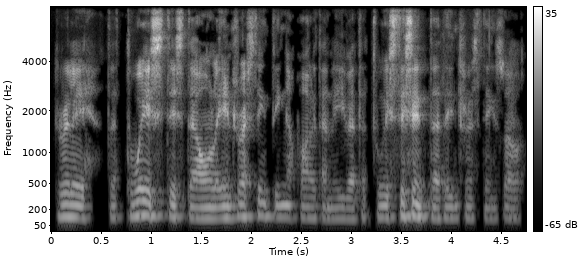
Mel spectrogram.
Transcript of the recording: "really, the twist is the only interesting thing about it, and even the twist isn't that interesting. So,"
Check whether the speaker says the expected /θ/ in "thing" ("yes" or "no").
yes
